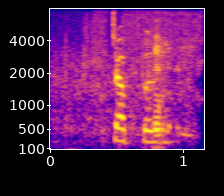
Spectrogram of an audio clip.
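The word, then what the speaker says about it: tuple: अब आगे बढ़ते हैं क्योंकि अब टपल की बारी है। किसकी बारी है? टपल। ना टूपल मत बोल देना इसको गलती से भी।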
